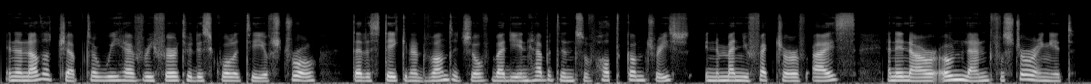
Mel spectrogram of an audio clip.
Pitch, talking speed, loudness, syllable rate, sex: 180 Hz, 190 wpm, -18 LUFS, 5.7 syllables/s, female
